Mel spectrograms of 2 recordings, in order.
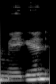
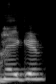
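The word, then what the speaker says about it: Meaggan: insta is the best way so at dr megan and megan is spelled m-e-a-g-g-a-n um that's a little of my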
